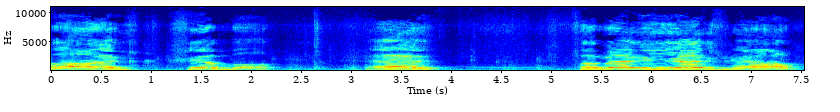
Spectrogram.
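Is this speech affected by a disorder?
Yes: speech impairment after birth surgery.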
